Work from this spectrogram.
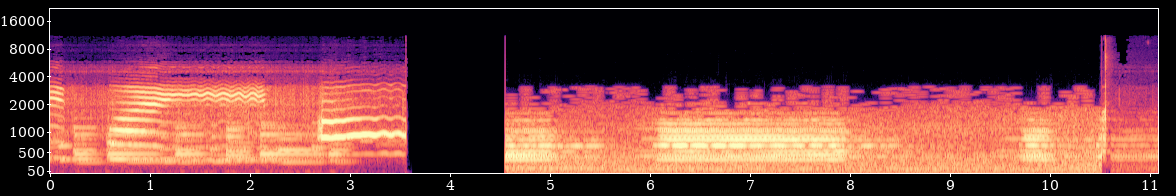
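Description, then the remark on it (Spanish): A loud train horn blares in sustained tones, then after a brief silence a train rumbles steadily with more horn blasts over the noise, ending in a sharp metallic screech. “Pues bien, ese sonido es el que nos avisa que inevitablemente hemos llegado a nuestra parada de hoy”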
